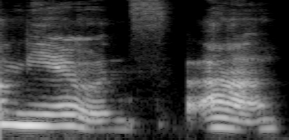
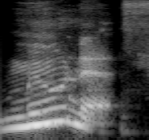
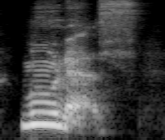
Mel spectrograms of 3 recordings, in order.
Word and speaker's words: Muniz: And this comes from Linda Munes. Okay, Muniz. I think she put the pronunciation there. Muniz.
